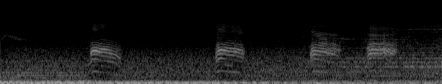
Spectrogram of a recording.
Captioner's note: bird caws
